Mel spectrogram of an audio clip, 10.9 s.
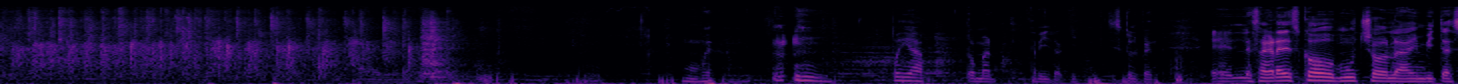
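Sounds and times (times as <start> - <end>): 
audience applause: 0.0 - 3.2
speech: 5.2 - 10.9.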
